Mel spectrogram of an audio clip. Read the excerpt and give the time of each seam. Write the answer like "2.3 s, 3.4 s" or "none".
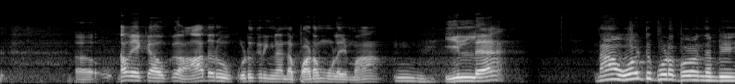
1.2 s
